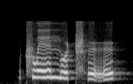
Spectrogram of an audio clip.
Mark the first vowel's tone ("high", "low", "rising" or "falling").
high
